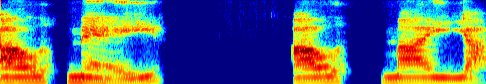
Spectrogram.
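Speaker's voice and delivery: very slow, careful, deliberate reading, "May" drawn out. Showing learners how to read the prayer words: reading very slowly. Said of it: "Now I'm reading very slowly".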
